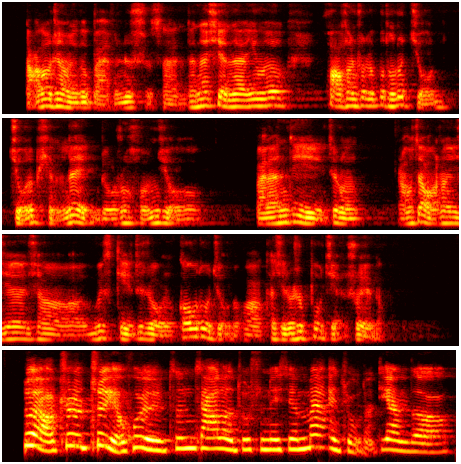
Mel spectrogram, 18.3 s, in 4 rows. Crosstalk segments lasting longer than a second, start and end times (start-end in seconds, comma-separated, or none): none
